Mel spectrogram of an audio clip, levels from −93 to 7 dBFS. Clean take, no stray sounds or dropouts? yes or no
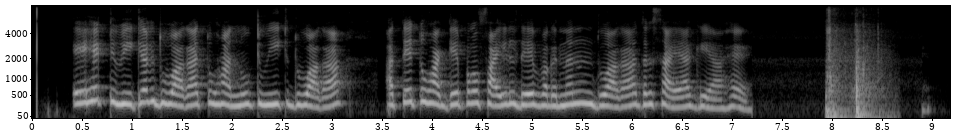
no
